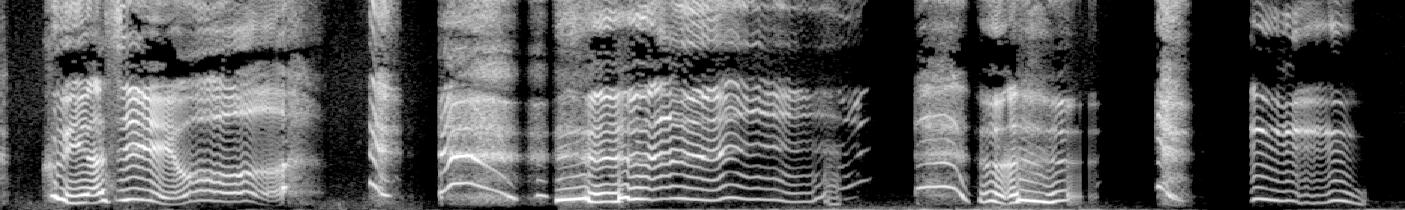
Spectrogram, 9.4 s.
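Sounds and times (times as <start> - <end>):
speech: 0.4 - 1.5, 2.5 - 2.8
girl crying with wails and sobbing: 1.2 - 9.1.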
